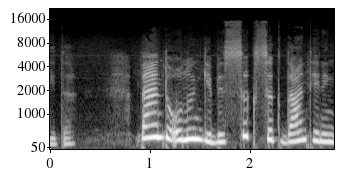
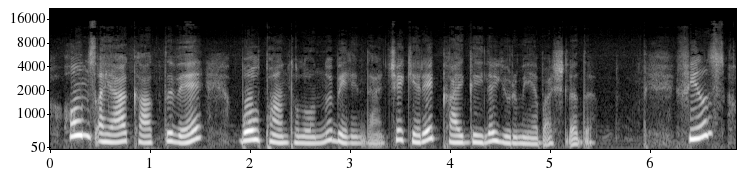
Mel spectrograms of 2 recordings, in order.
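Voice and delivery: plain reading voice

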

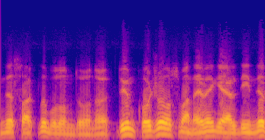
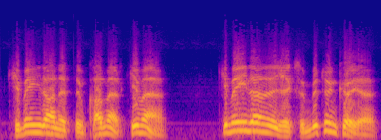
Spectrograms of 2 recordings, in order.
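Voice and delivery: ordinary delivery, nothing marked

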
